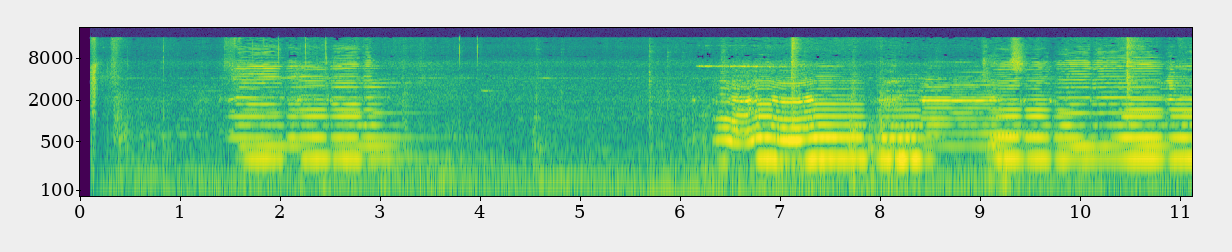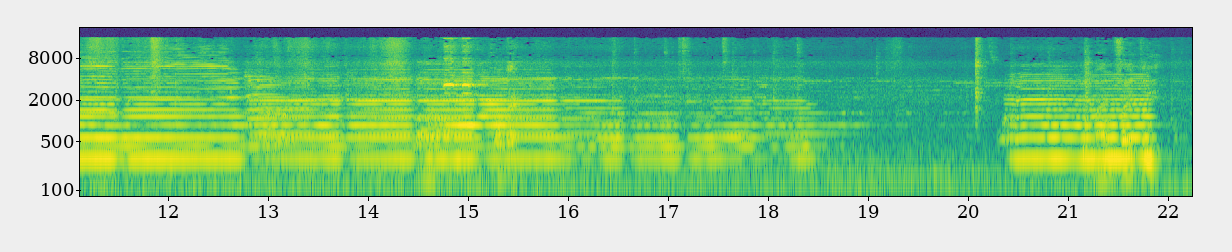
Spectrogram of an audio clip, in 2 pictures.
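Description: Solo violin bowed in a slow phrase of long held notes, with wide wavering vibrato and slides between notes. It breaks off shortly before the end, then plays one more held note.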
